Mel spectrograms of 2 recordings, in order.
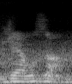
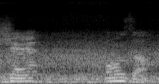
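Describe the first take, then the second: First: The sentence is spoken at normal speed. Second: The sentence is spoken slowly and carefully.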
